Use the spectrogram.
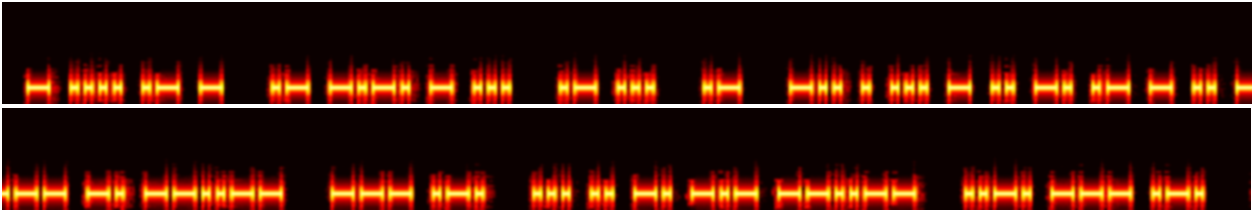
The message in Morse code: THAT ACTS AS A DESTINATION, OR SINK, FOR

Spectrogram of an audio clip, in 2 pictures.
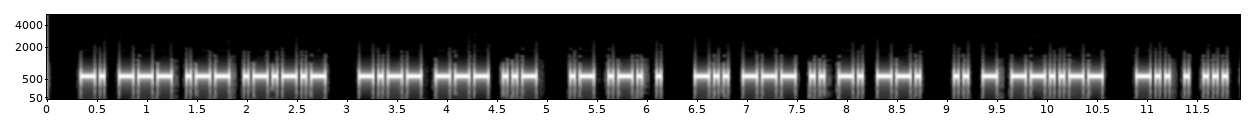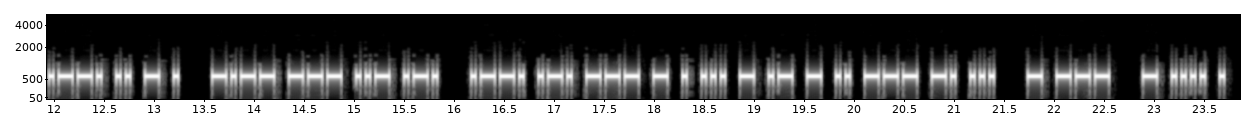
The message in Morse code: NOW. YOU ARE DOING IT, DESPITE YOUR PROTESTATIONS TO THE

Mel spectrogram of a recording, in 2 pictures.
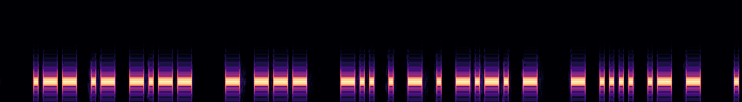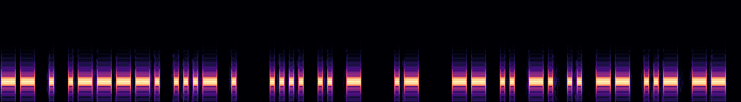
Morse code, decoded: WAY TO DETECT THAT WE'VE HIT A MINIMUM

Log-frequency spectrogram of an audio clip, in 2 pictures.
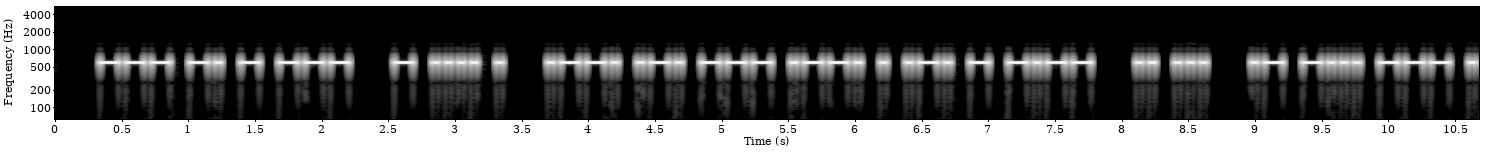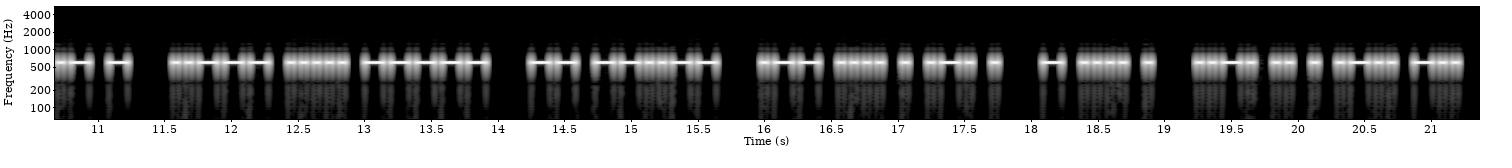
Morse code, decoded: ONTO THE PROPERTY IS ABOUT 250 M, WHERE THE FIELD

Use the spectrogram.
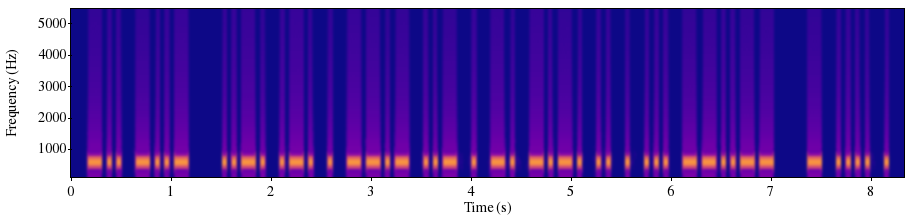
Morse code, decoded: DX FREQUENCIES, THE

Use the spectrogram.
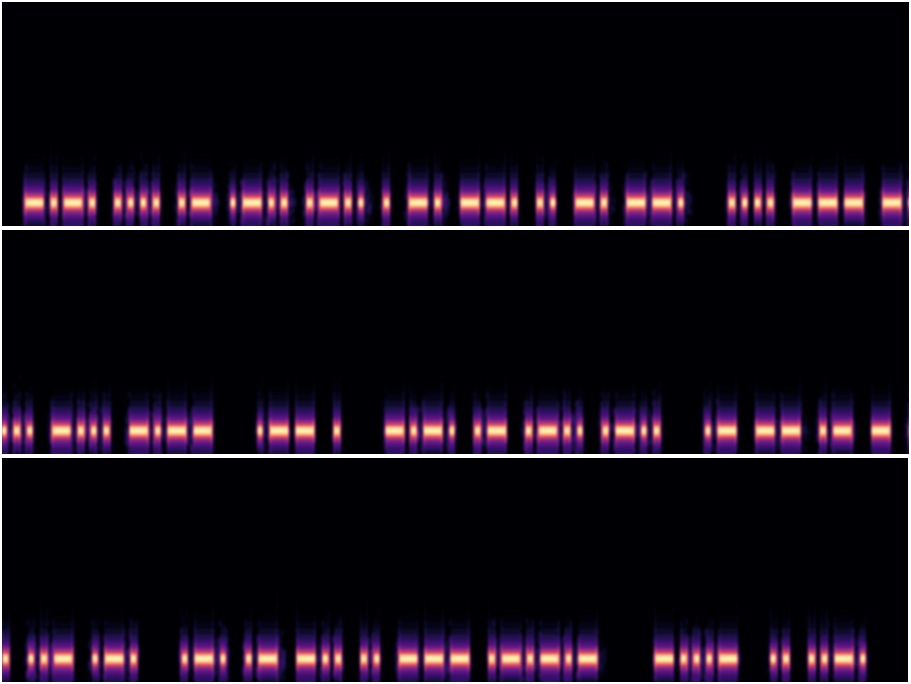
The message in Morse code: CHALLENGING HOBBY WE CALL AMATEUR RADIO. <BT> IF

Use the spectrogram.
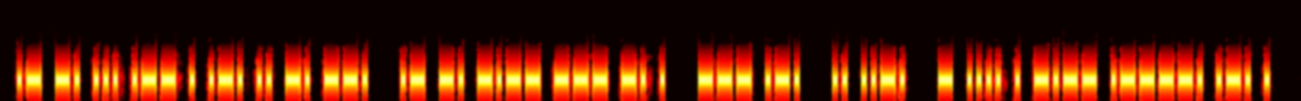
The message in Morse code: ANSWERING ANYONE OR IF THEY'RE

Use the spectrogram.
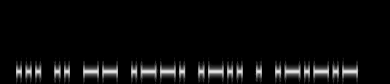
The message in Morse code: SIMPLE.

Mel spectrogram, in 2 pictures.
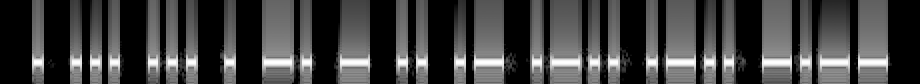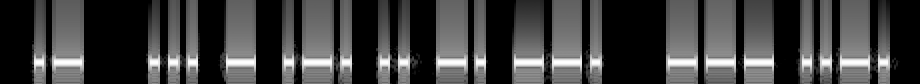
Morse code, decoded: ESSENTIALLY A STRING OF

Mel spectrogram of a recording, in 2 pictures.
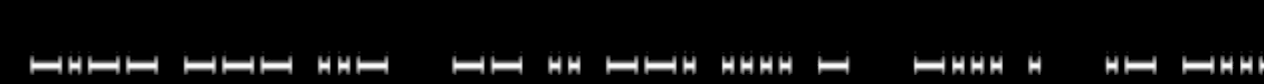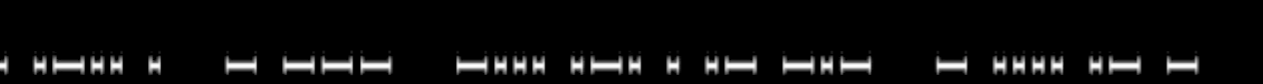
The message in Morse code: YOU MIGHT BE ABLE TO BREAK THAT

